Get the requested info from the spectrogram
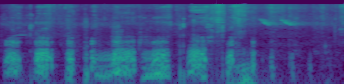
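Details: Play-fighting Boerboel puppies produce a rapid run of rough, grunting growls in irregular bursts, followed by two brief high squeaky whines near the end.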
